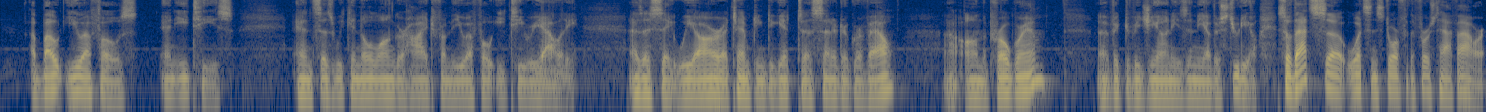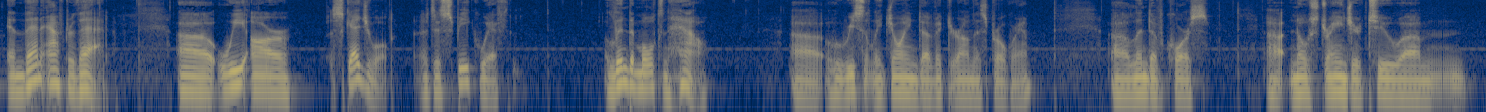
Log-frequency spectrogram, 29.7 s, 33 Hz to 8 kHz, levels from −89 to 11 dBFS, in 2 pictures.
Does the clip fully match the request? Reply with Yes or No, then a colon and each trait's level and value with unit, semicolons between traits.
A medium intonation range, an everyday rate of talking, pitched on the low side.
Yes: average, 3.4 semitones; average, 165 wpm; very low, 85 Hz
